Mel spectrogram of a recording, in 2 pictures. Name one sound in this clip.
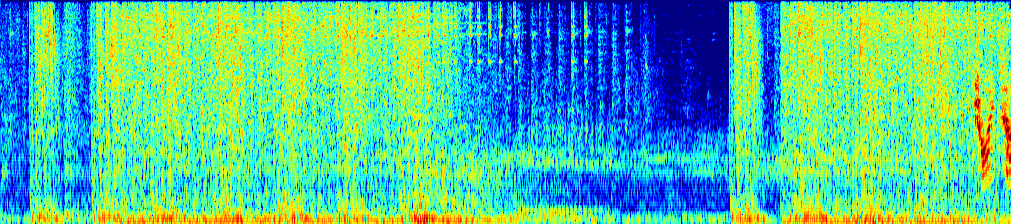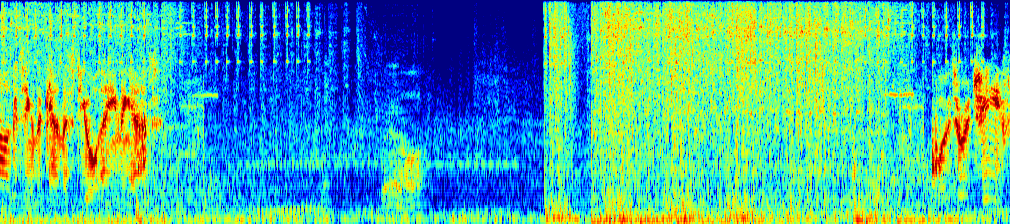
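Laser fire crackles and rumbles in a spaceship game.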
